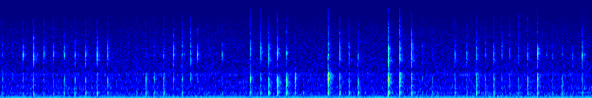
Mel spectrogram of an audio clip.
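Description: A small white plastic cream jar is held in one hand while short fingernails quickly tap its plastic lid. Around three dozen crisp, dry clicks come in uneven bursts, each dying away almost at once with a bright, clacky edge. A steady low hum runs underneath.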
